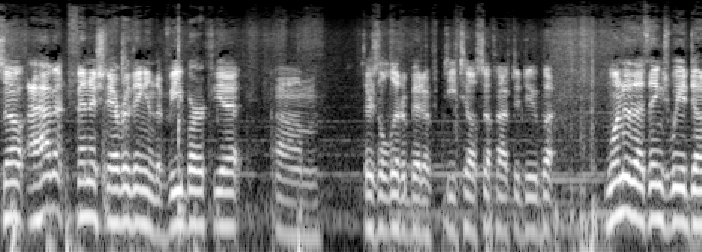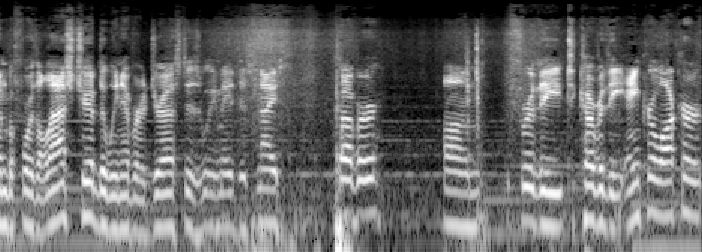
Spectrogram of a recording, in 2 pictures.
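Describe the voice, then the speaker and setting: Over faint music in the background, the speaker uses ordinary pitch variation. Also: man, fairly quick pace. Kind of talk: casual boat tour. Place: boat. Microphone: phone near.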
